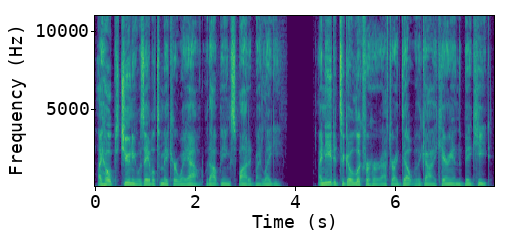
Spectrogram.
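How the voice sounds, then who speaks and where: Low-voiced man as a hardboiled noir tough guy. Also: steady tone, brisk, a little mellow, no echo, clean studio sound, natural voice. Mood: hardboiled, determined. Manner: slangy, hardboiled, matter-of-fact. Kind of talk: first-person noir audio drama narration.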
